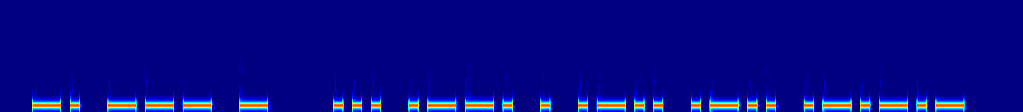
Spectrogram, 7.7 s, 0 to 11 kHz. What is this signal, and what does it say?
Morse code, heard as a keyed tone, about 17 wpm, 700 Hz. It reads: NOT SPELL.
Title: Sentences from Top 1000 Words - Review Part 1 - 17wpm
